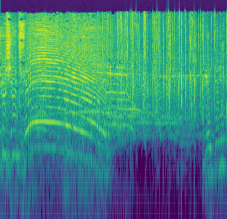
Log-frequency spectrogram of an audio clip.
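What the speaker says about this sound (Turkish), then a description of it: "Kocaman bir alkış lütfen" Wedding guests break into loud whoops and a drawn-out cheer, then dense, steady clapping fills the room to the end, with shouts scattered through it.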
